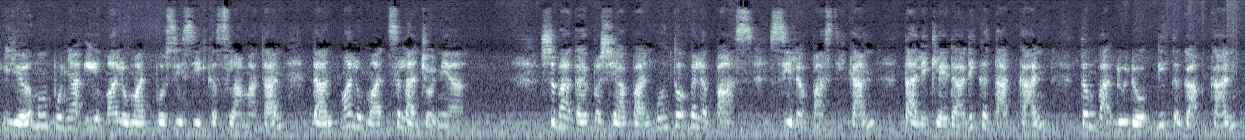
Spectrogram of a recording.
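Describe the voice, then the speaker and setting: A Malaysian woman reading a scripted cabin safety announcement as a flight attendant. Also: lowish voice. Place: inside an airliner cabin. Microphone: cabin PA picked up by binaural recorder. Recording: noisy cabin speaker, heard from far off. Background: steady aircraft noise.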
